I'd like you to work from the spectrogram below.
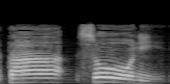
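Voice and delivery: "soni" with a long, drawn-out O. Shown as a demonstration. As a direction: stretch the O in "soni" slowly. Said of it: "long O".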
